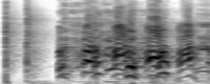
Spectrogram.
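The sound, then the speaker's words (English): Two sharp, loud hand claps from two people land slightly out of step with each other, imitating off-rhythm clapping at a funeral, then animated voices break in and carry on over the rest. “Wait, you clap and I'll clap.”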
